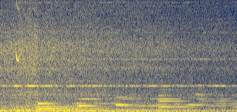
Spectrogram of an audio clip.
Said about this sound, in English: For decades, the Ormond Beach power plant has contributed to coastal and air pollution. Oxnard's wastewater facility also sits there. No matter where you are on the beach, you can always hear the low hum of industry.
